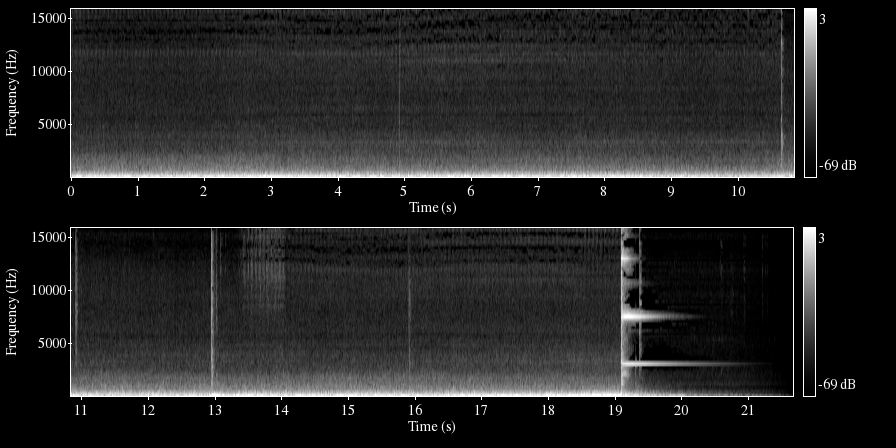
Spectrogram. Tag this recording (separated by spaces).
kitchen noise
